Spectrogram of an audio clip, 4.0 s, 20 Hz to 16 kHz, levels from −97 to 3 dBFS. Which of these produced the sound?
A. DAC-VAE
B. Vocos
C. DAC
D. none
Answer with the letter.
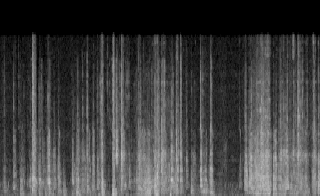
D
